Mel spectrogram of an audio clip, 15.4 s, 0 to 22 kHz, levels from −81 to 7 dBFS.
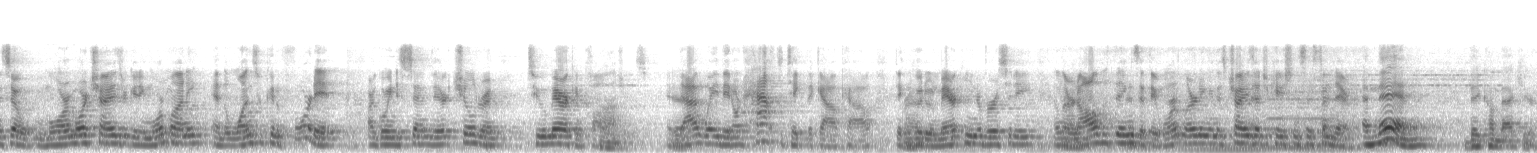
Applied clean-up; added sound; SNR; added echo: none; none; none; reverberation time 0.8 s.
